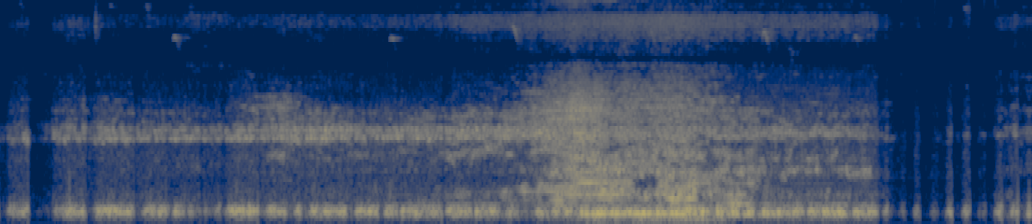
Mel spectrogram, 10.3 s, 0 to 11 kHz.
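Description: Distant diesel engine of a CC 201 diesel-electric locomotive, rumbling as the locomotive runs light and slowly approaches, swelling louder in the middle. It cuts off suddenly near the end.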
